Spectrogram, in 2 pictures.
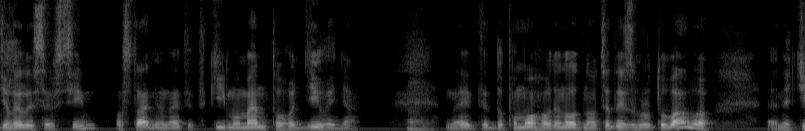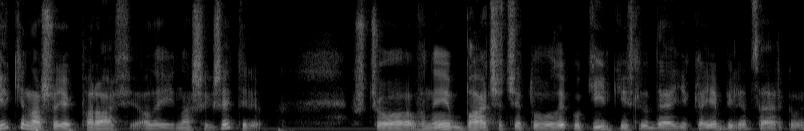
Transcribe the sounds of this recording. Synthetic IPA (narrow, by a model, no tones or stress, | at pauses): dʲilˠɪlˠɪsʲɐwsʲim | ɔst̪ɑnʲːḭznɑjit̪ɛt̪ɐ̥kɪjmɔmɛnt̪ːɔɦɔdʲilˠenʲːɐ | znɑjʲit̪ɛd̪ɔpɔmɔɦɐɔd̪ɪnɔd̪nɔɦɔt̪sɛd̪ɛzʲzɦɾʊt̪ʊʋɑlˠɔ | nɛtʲilʲkɪnɑʃʊɔjɐk̚pʰɐɾɑfʲijṵɐ̰lˠɛinɑʃɪɣʒɪt̪elʲḭw | ʃt͡ʃɔʋɔnɪbɑt͡ʃɐt͡ʃɪt̪uʋelˠɪkʊkʲilʲkʲisʲtʲlʲʊd̪ɛjːɐkɑjɛbʲilʲʔɐt̪sɛrkʋɪ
